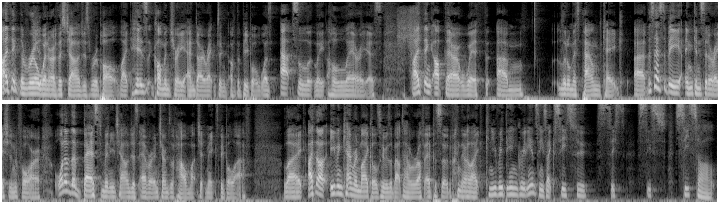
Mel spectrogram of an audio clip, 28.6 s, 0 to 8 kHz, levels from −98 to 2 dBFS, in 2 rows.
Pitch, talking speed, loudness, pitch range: 110 Hz, 180 wpm, -25 LUFS, 105-130 Hz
